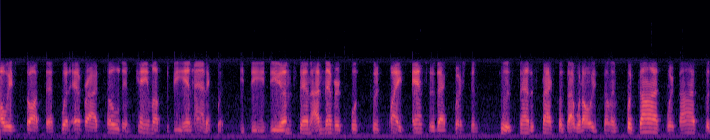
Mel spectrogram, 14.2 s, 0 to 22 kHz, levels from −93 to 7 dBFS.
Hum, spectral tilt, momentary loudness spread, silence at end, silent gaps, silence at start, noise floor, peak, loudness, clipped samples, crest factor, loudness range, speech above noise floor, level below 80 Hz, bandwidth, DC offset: none; -5.5 dB/octave; 12 LU; 0 s; none; 0 s; -60 dBFS; -12 dBFS; -31 LUFS; under 0.1%; 20 dB; 3 LU; 28 dB; -78 dBFS; 4.8 kHz; under 0.1%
